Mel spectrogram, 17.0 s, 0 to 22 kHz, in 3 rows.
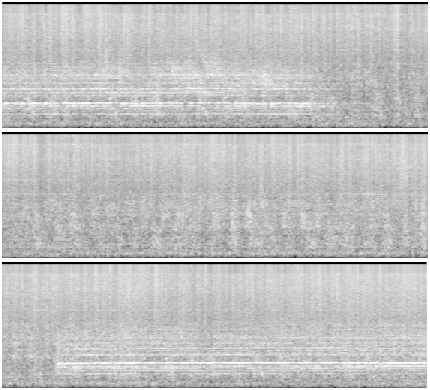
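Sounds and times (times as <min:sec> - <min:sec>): train chord whistle: 0:00.0 - 0:05.8, 0:12.0 - 0:17.0
locomotive rumble: 0:00.0 - 0:17.0
wheels rattling over track: 0:00.0 - 0:17.0.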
